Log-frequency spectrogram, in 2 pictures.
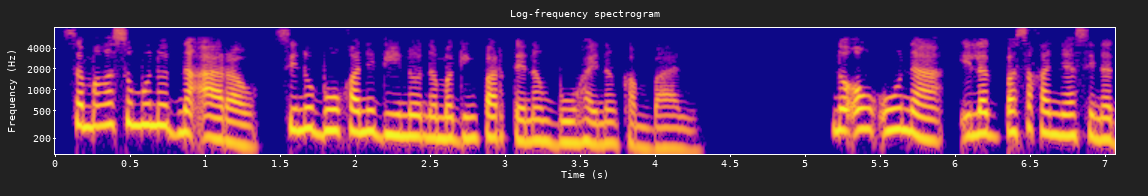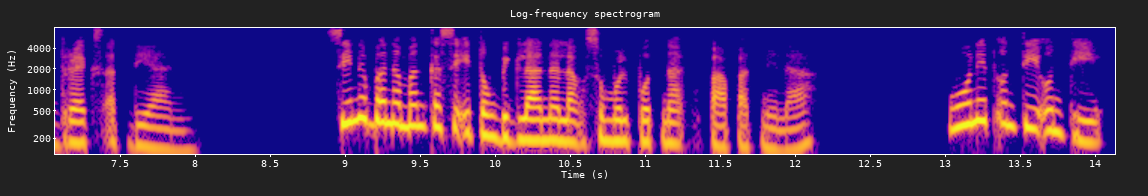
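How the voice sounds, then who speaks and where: Female Filipino audiobook narrator, mid-pitched, measured dramatic delivery with weighted pauses, close dry recording. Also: darkish tone, no echo. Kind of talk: scripted dramatic story narration.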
